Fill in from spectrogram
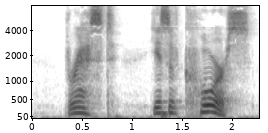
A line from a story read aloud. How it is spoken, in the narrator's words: Lloyd George exclaimed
